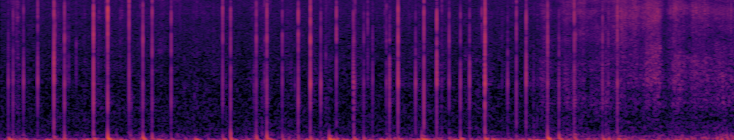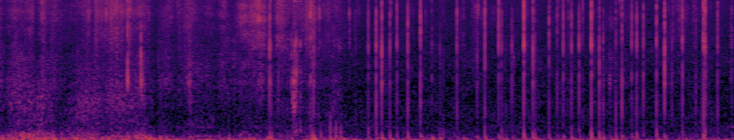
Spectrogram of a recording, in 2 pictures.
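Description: Long nails scratch and rub a medium, soft printed cotton fabric makeup bag, a zip pouch with a multicolour sprinkle print and a pink zipper, held in both hands. A dense run of quick, dry scratches and small taps carries through, with a fuller, softer rustle of fabric swelling around the middle before the crisp scratching returns.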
